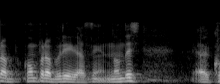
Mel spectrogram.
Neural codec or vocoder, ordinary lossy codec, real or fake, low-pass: none; none; real; 7.2 kHz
